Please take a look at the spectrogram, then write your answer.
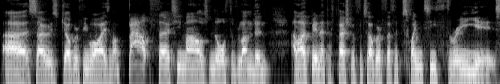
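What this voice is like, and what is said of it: English accent. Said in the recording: “I'm based here in England. If you can probably tell by the accent”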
